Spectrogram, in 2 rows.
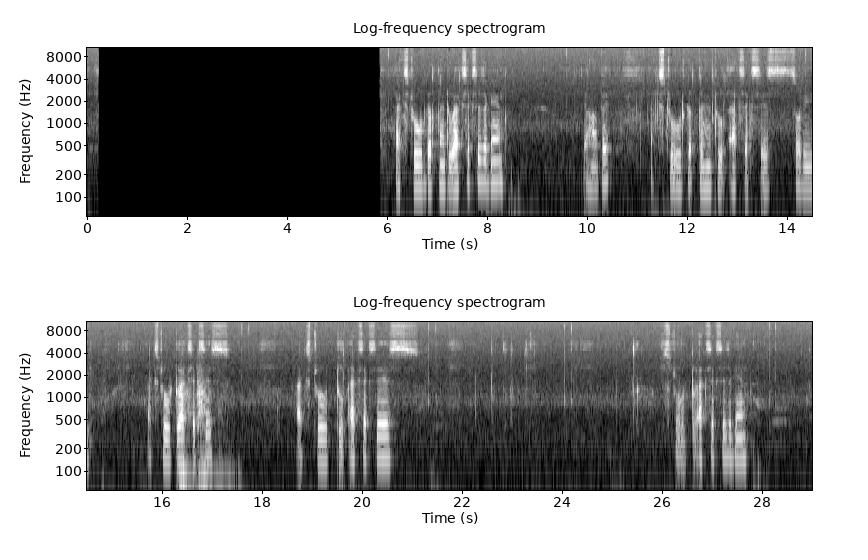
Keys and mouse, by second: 1.4 e, 2.0 x, 5.7 click, 7.0 e, 7.5 x, 9.5 click, 10.3 click, 12.2 e, 13.2 x, 15.8 e, 16.3 x, 17.6 click, 18.8 e, 19.7 x, 21.3 click, 22.9 e, 23.3 x, 25.5 e, 26.6 x.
